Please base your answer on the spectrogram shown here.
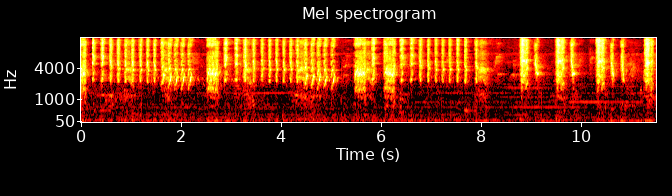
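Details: Long-tailed shrike singing mimicked phrases named kuntilanak, sparrow, petir and walang kecek; long trains of rapid dry ticks, sharp high chips, then spaced loud single notes near the end.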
